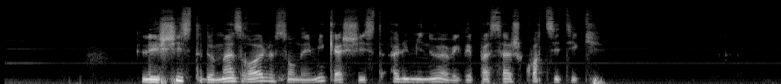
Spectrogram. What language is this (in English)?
French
